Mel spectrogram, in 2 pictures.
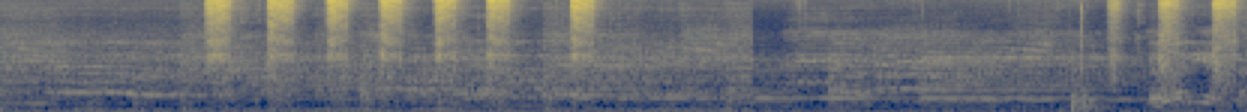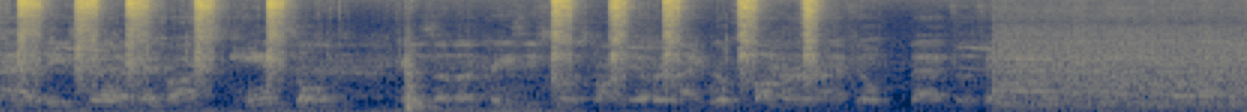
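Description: Spray gun laying a first coat of primer on a car header panel in a home garage: a series of short, sharp hissing bursts in quick rhythmic groups, separated by brief pauses, over a steady low background.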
